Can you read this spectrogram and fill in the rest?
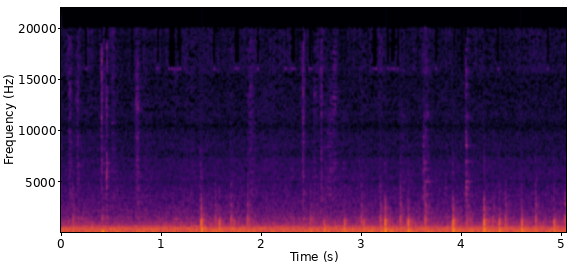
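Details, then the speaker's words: Flywheel (ring gear) for a Jeep Grand Cherokee 2.7 rocked on a flat table: uneven clicking taps show it isn't sitting flat, a warped face with play in one spot; such skew may cause engine vibration. "Это означает, что где-то люфтит. В принципе, эта плоскость, она важна. Вот здесь она важна."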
